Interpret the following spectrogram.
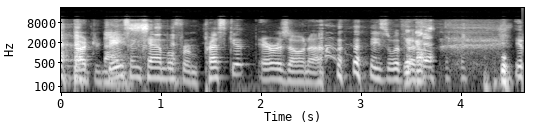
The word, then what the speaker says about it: Prescott: Well, if you're an outsider, you pronounce it Prescott. And if you're an insider, you you pronounce it Prescuit.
